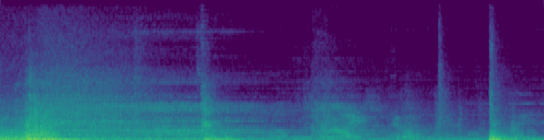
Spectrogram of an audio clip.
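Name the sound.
tram doors closing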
